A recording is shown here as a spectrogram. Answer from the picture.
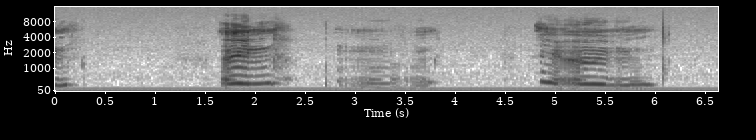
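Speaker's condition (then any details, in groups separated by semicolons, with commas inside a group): Cerebral palsy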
